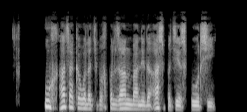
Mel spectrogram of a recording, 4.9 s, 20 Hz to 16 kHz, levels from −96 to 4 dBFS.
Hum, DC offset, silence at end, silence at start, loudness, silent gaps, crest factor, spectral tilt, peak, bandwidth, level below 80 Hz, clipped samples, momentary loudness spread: none; under 0.1%; 0.7 s; 0.35 s; -19 LUFS; 0.40-0.88 s, 3.74-3.81 s; 20 dB; -4.5 dB/octave; 0 dBFS; 9.2 kHz; -64 dBFS; under 0.1%; 7 LU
